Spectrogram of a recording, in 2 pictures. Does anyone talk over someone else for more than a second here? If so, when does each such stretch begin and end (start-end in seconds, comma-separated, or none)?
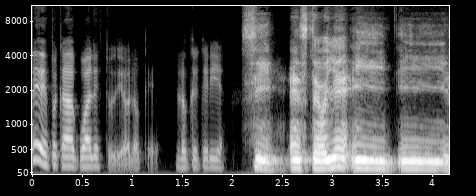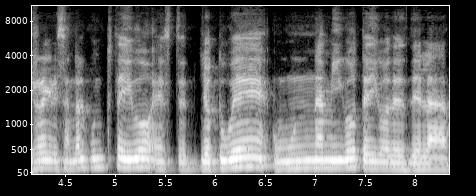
none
